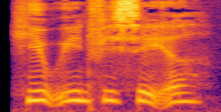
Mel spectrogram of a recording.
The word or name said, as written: hiv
